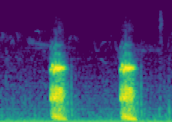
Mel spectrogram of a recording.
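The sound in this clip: A frog croaks twice, two short, evenly spaced throaty calls. They are fairly faint over a steady low hum.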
